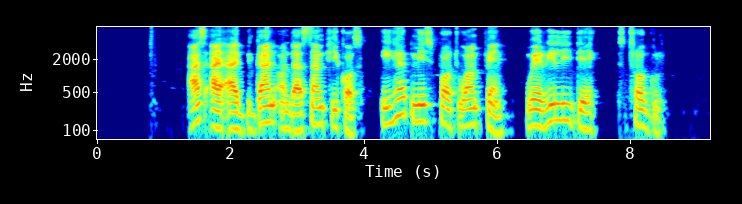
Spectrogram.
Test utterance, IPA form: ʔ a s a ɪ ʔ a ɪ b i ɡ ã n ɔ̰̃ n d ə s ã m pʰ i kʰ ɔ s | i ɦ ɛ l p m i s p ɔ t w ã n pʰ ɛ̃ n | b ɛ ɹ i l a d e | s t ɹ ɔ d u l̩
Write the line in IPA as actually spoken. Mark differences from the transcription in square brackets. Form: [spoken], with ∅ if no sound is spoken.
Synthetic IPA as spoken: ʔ a s a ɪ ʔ a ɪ b i ɡ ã n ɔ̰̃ n d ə s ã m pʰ i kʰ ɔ s | i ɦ ɛ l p m i s p ɔ t w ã n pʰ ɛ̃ n | [w] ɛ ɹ i l [i] d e | s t ɹ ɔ [ɡ] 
